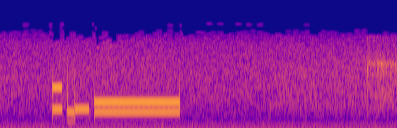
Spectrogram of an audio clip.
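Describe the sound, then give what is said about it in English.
Cell phone dialing tones sent into a radio repeater: three dual-tone beeps, two short ones and then one longer held tone, over a steady radio hiss that carries on quietly afterward. “I'm guessing your cell phone dials a particular number that gets directly into this repeater.”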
